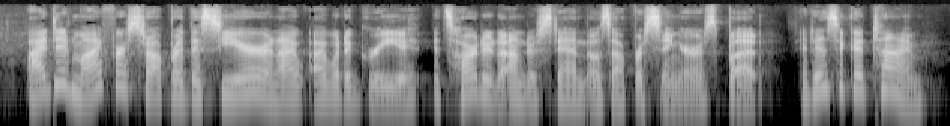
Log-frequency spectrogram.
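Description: In an American accent, a woman speaks at a very fast pace and fairly high pitch with hardly any pauses, lively intonation, a bright, sharp tone and very even loudness, on a very clean recording with a silent background and a dry, close sound with no echo. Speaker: theater performer and coach. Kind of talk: casual interview chat.

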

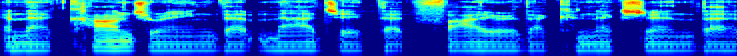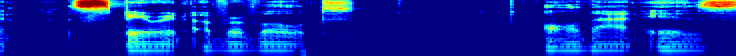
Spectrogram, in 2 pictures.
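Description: A man with an American accent speaks in a very deep, low, somewhat breathy voice with monotone, flat intonation. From United States, Haitian family. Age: 40s. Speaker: performance artist and librettist. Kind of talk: interview. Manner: halting, many fillers.

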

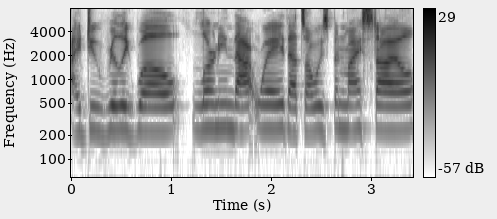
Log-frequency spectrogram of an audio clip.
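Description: A woman with an American accent and fairly high pitch at a moderate pace, in a very clean recording with a silent background. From US Pacific Northwest, Spanaway, Washington. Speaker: sheriff's deputy, school resource officer. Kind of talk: interview. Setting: studio.

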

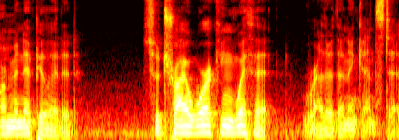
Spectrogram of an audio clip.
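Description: At a moderate pace, a man speaks with a fairly low pitch and vocal fry. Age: 20s. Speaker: podcast host, college student. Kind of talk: scripted narration.

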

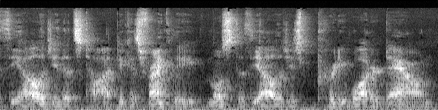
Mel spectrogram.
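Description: A man speaks with a western Canadian accent and ordinary pitch variation. Room echo and noticeable background noise are both audible. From Canada, Medicine Hat, Alberta. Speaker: political science professor. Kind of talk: interview.

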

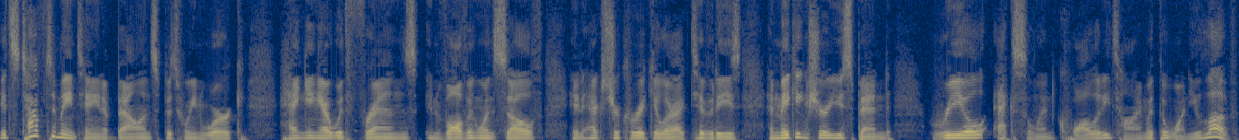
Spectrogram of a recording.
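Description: In an ordinary speaking voice with a Canadian accent, a man talks at a moderate pace in a medium pitch with ordinary pitch variation, the sound dry and close with no echo. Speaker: podcast host. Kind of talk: monologue and interview.

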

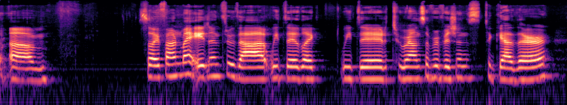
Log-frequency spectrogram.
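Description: A woman with a Spanish accent speaks fairly slowly in a fairly high voice. Her intonation is monotone and flat. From Colombia, Bogota. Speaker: novelist. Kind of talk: author talk. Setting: library event with audience.

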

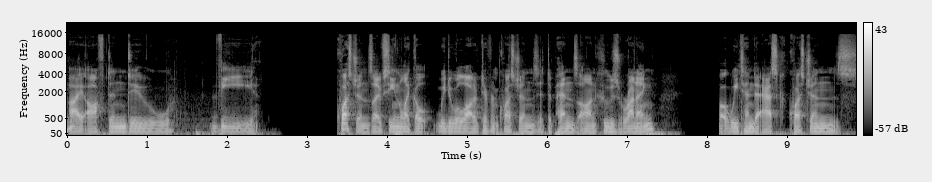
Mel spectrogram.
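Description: A man with an unremarkable speaking voice talks at a fairly slow pace and a fairly low pitch. The recording is very clean, with a silent background. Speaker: guest podcaster and game player. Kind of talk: casual chat with banter.

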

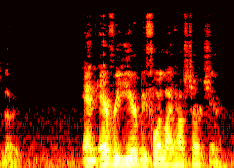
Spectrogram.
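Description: A man's voice carries audible room echo. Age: 30s. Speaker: pastor. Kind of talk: casual interview.

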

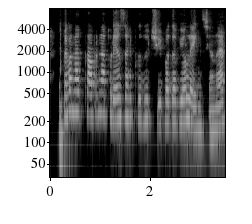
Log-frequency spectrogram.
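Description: A woman speaks at a moderate pace, her fairly high voice somewhat breathy. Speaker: professor of international development. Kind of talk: interview.

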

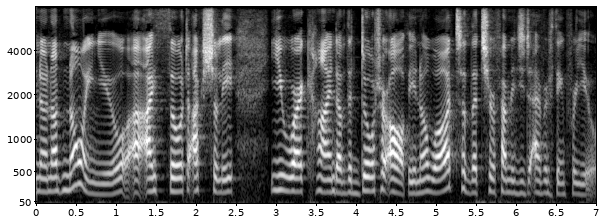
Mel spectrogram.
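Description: Talking at a fairly quick pace, a woman has an unremarkable speaking voice with a medium pitch. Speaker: podcast host. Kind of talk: casual interview chat.

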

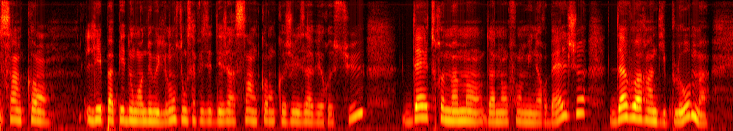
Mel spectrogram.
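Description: In a dark, mellow tone, a woman speaks at a fairly slow pace with a medium pitch and ordinary pitch variation. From Albania, raised in Belgium from age 7. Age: 20s. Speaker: immigrant telling her story. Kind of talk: testimony.

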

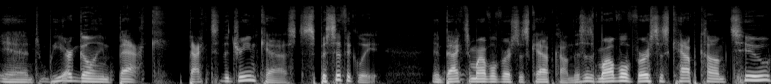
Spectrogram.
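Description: An unremarkable speaking voice, a man's at medium pitch, moves at a moderate pace with lively intonation, recorded dry and close with no echo on a very clean, silent background. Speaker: podcast host. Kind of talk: casual chat.

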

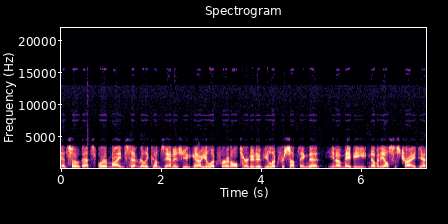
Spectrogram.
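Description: A man with a very deep, low pitch talks at a fairly quick pace. He leaves hardly any pauses and keeps his intonation fairly even. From US Midwest, Fort Wayne, Indiana. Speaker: entrepreneur and publisher, former radio DJ. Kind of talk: interview.

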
